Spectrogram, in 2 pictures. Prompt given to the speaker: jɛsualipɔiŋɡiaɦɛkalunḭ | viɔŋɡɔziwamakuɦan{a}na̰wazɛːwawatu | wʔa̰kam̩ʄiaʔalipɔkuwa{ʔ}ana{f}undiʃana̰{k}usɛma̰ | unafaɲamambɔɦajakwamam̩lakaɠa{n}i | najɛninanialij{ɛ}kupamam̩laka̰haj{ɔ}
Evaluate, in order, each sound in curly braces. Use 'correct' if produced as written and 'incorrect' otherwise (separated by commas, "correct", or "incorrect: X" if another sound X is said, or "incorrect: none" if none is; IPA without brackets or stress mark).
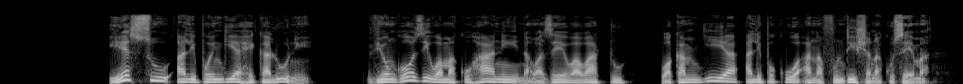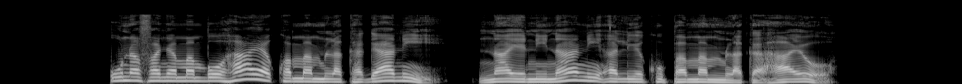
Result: incorrect: i, correct, correct, correct, correct, correct, correct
